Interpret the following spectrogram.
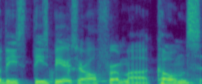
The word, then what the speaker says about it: Komes: So these beers are all from Combs. Is that how we pronounce it? Combs, yep. It's Komes.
